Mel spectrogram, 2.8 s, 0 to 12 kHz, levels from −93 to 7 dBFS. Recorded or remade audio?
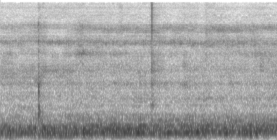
remade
